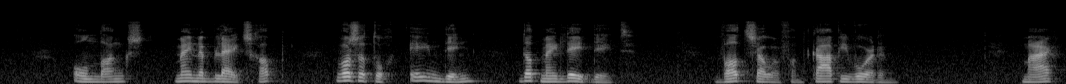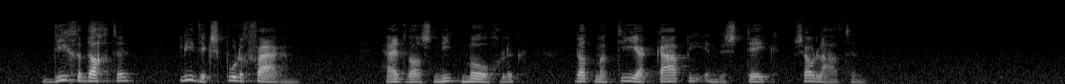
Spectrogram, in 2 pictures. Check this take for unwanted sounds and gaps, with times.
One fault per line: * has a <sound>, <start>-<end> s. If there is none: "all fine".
all fine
